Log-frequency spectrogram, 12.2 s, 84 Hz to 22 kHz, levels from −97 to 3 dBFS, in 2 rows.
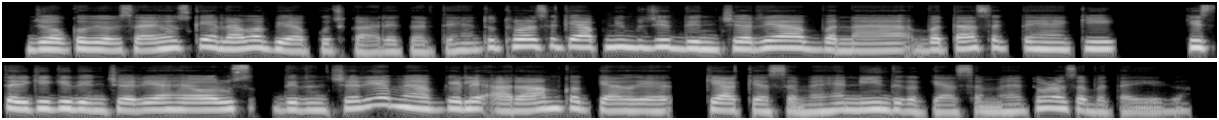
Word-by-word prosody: जो 210 0 +4
आपका 210 +2 +2
व्यवसाय 190 -1 +1
है 220 - +3
उसके 240 +3 0
अलावा 230 0 +3
भी 205 -3 +1
आप 175 -1 -1
कुछ 180 -1 -7
कार्य 165 +1 -6
करते 165 +1 -8
हैं 190 +1 -5
तो 250 - -2
थोड़ा-सा 270 0 +4
क्या 255 0 +4
अपनी 255 +1 +2
मुझे 250 +1 +2
दिनचर्या 220 +2 +3
बना 185 0 -2
बता 220 +4 +1
सकते 230 -2 -4
हैं 210 -1 +1
कि 215 0 0 0.4
किस 245 -1 +3
तरीके 220 -2 +3
की 220 0 +3
दिनचर्या 195 0 0
है 200 -1 0
और 200 0 +3
उस 220 +3 +1
दिनचर्या 200 - -1
में 270 -4 +3
आपके 215 0 +1
लिए 220 - +3 0.2
आराम 200 +5 +2
का 225 - -1
क्या 190 -3 -3 0.4
क्या-क्या 185 -3 0
समय 165 -1 -5
है, 185 +3 -2
नींद 195 0 0
का 175 - -4
क्या 155 0 -8
समय 165 +1 -6
है 170 - -5
थोड़ा-सा 225 -4 0
बताइएगा। 165 - -10
205 Hz, 230 wpm, -23 LUFS, 185-225 Hz, 0.4 s, जो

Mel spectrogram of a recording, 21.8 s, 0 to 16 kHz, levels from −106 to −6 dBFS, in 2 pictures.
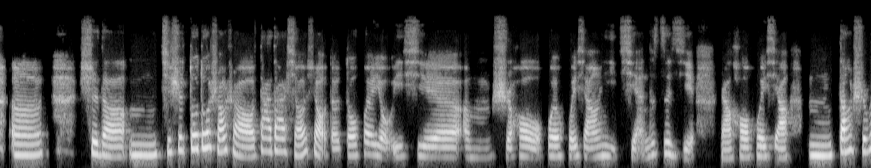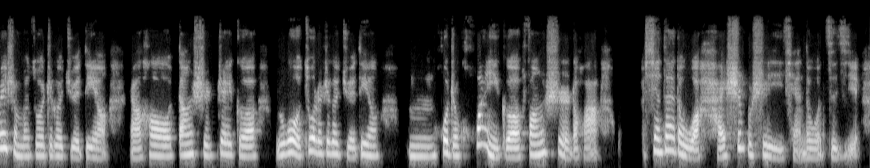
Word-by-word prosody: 嗯， 205 +1 +2 0.5
是 230 - +2
的， 180 -3 +2
嗯， 200 0 -1
其 255 - -4
实 255 +3 0
多 310 +3 +2
多 325 +1 +4
少 265 -6 +2
少、 180 -10 +2
大 265 +9 -2
大 265 -1 +1
小 210 -5 -1
小 275 - +1
的 160 0 -5
都 190 +4 -1
会 210 0 -2
有 180 - -3
一 180 - -6
些， 180 -2 -1
嗯， 175 - -5 0.3
时 170 - -2
候 175 -2 0
会 185 -1 +2
回 180 -1 -4
想 180 0 -3
以 160 - -12
前 160 -1 -7
的 210 - -7
自 225 0 -3
己， 190 -7 -7 0.3
然 150 0 -1
后 175 -1 +1
会 180 +1 -1
想， 165 -3 0 0.2
嗯， 195 0 +1
当 260 +3 +5
时 265 - -1
为 325 +4 +4
什 270 -9 -1
么 185 0 -2
做 195 +1 -1
这 190 - -6
个 185 -1 0
决 170 -2 -2
定， 170 0 -2 0.4
然 155 +1 +1
后 190 -2 +3
当 205 +4 +2
时 220 -4 -2
这 220 -2 +1
个， 185 -2 +2 0.2
如 205 - 0
果 245 +2 +7
我 200 - +4
做 270 +5 +4
了 235 - +2
这 230 - 0
个 225 -1 +2
决 175 -6 -3
定， 200 +3 0 0.5
嗯， 185 0 -3
或 245 +1 +6
者 190 - +1
换 390 - +2
一 175 -4 +2
个 165 0 +6
方 210 +6 +3
式 250 - 0
的 - - -1
话， - - 0 0.2
我 - - -22
现 270 -3 +1
在 285 +1 +4
的 230 -5 +3
我 160 -5 +5
还 165 +2 0
是 330 - +3
不 320 - -3
是 200 -1 -1
以 160 -4 -2
前 155 - -8
的 160 - -3
我 155 - -3
自 165 - -5
己， 185 +5 -7
190 Hz, 235 characters per minute, -23 LUFS, 175-225 Hz, 0.5 s, 果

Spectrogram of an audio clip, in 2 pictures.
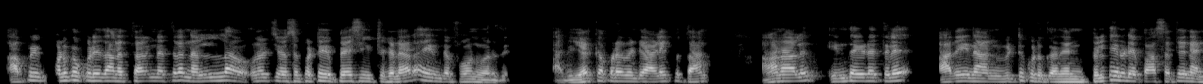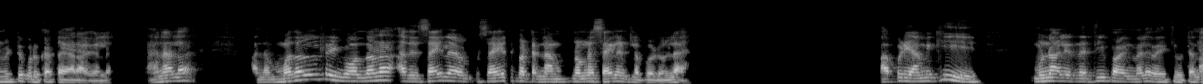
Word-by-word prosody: அப்பிடி 185 -2 0 0.2
கொடுக்கக்கூடியதான 170 -3 +3
தருணத்தில 160 +3 +1
நல்லா 170 +5 +1 0.2
உணர்ச்சிவசப்பட்டு 155 0 -1 0.2
பேசிக்கிட்டு 150 -2 -1
இருக்க 130 0 +3
நேரம், 180 - +2
இந்த 140 -3 -2
ஃபோனு 125 -1 -2
வருது. 100 -1 -4 0.5
அது 95 - -7
ஏற்கப்பட 155 +2 +1
வேண்டிய 140 -1 +1
அழைப்பு 150 +3 -3
தான். 135 +3 -1 0.7
ஆனாலும், 155 +6 +3 0.2
இந்த 145 +4 0
இடத்திலே 160 +1 +2 0.5
அதை 145 +4 +1
நான் 135 -1 0
விட்டு 135 +6 -5
கொடுக்க 140 -4 0
வேண் - - +4
என் - - 0
பிள்ளையினுடைய 165 +2 +2
பாசத்தை 135 +4 -1
நான் 120 -2 -1
விட்டு 120 +5 -4
கொடுக்க 120 -2 -1
தயாராக 100 -4 +1
இல்ல. 90 +2 -7 0.4
அதனால 145 +8 +1 0.8
அந்த 110 +1 -4 0.2
முதல் 200 +10 +3 0.2
ரிங் 190 -6 0
வந்தோன, 165 +4 +2 0.2
அது 145 -1 -2
சைல 170 +2 +2 0.3
சைடு 160 +4 +1
பட்டன 135 -4 +1
அமுக்குனோம்ன்னா, 135 +2 0
சைலன்ட்ல 130 -4 +1
போயிடும்ல. 100 +2 +1 2.1
அப்பிடி 160 +4 0
அமுக்கி 155 +9 -4 0.9
முன்னால 155 +2 +2
இருந்த 140 -1 -3
டீப்பாயின் 150 -5 0
மேலே 135 +3 0
வைத்து 120 -2 -3
விட்டேன். 115 +2 -1
150 Hz, 130 wpm, -23 LUFS, 130-165 Hz, 2.1 s, வேண்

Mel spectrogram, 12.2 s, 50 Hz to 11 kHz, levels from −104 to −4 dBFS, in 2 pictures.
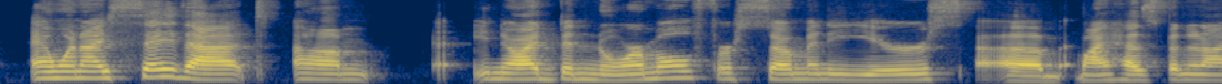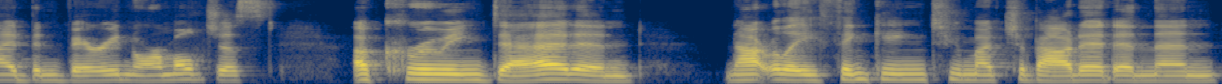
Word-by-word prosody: a - - 0
and 220 - +2
when 230 0 +1
I 225 0 +3
say 260 +4 0
that, 180 -4 +4
um, 185 -2 -2 0.3
eh - - -12
you - - -10
know, 195 -1 0
I'd 190 -1 +4
been 190 -2 -4
normal 180 +7 0
for 200 -4 -9
so 195 -2 -1
many 180 -2 -7
years, 175 +3 -5
u - - -4 0.2
um, 145 -1 +3
my 165 -1 +1
husband 170 +1 -2
and 175 - -2
I 165 - -1
had 160 -1 -3
been 165 0 -6
very 155 +2 -2
normal, 165 +3 -2
just 160 -3 -7 0.4
accruing 180 -1 +2
debt 180 +5 +6
and 150 -3 0 0.4
not 170 +1 +3
really 170 -2 +2
thinking 180 +1 -4
too 180 +1 -10
much 160 0 -5
about 150 -3 +2
it, 160 0 +1
and 155 -1 -1
then 150 0 -2
175 Hz, 195 wpm, -24 LUFS, 160-185 Hz, 0.4 s, debt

